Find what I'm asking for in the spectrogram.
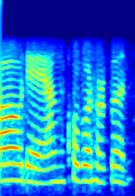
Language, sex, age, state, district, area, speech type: Bodo, female, 18-30, Assam, Chirang, urban, conversation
